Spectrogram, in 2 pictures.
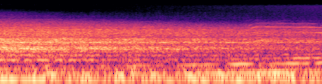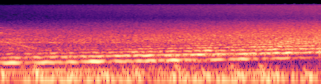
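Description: Psytrance breakdown: the music drops to a quieter, muffled passage with the highs filtered out, while a synth tone slowly rises in pitch from about halfway through, building back toward the full track.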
